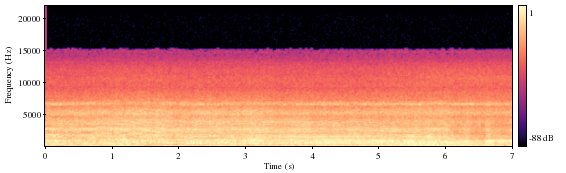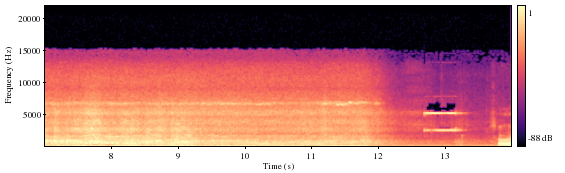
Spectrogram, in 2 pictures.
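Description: Quadcopter's four MS2208 brushless motors spinning 8-inch props, a steady multi-toned hum that winds down in pitch about eleven seconds in and stops. A single short electronic beep follows.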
